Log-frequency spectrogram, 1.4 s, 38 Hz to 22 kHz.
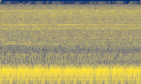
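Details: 2018 Dodge Durango 5.7L V8 after swapping on a 6.4L Scat Pack intake manifold, first startup after the swap; strong smooth low hum with steady beat, no misses or tapping; normal idle.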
